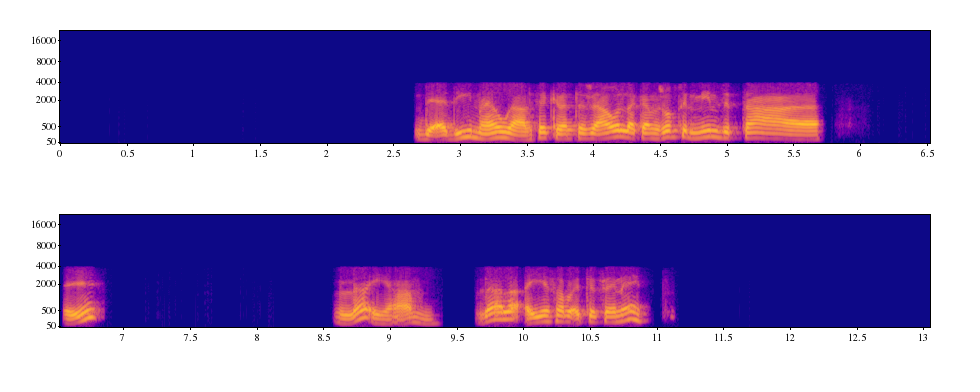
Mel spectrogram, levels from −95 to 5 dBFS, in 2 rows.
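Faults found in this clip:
Nothing to flag on this speech call, which just sits in its ordinary G.711 telephone band, with the top end stopping a little under 4 kHz as that path normally does.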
